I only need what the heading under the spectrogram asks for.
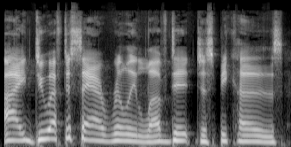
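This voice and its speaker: Chatty woman with a smooth voice. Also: fairly low pitch, moderate pace, no echo, clean studio sound. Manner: chatty, animated, many fillers and restarts. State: moved, a little emotional. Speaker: podcast co-host, space history enthusiast. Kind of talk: casual chat.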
